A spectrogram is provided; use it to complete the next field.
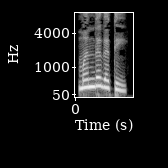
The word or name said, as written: ಮಂದಗಾತಿ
